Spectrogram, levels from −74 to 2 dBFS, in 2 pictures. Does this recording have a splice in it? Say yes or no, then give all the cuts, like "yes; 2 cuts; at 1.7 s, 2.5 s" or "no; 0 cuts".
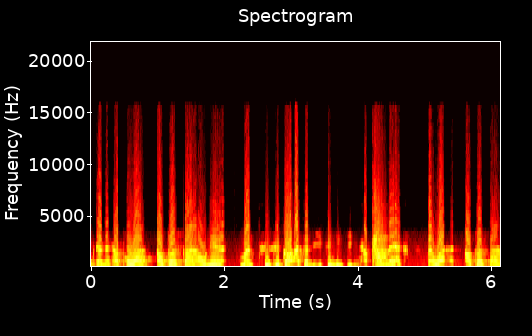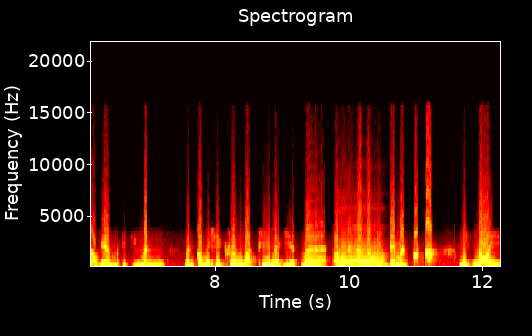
no; 0 cuts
